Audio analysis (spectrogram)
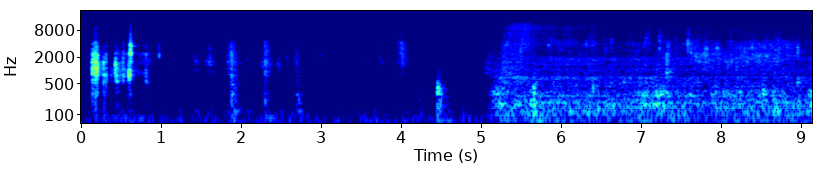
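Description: Running tap water pours steadily over a coffee filter being rinsed at a home sink, a continuous close splashing wash that starts abruptly after several seconds of small clicks and handling knocks.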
